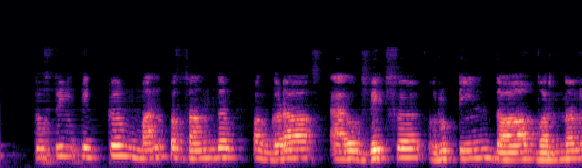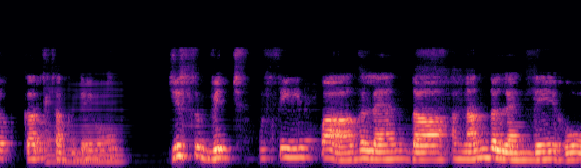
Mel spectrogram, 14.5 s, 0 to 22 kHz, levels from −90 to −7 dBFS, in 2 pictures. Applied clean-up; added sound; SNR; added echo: neural mask model DeepFilterNet 3.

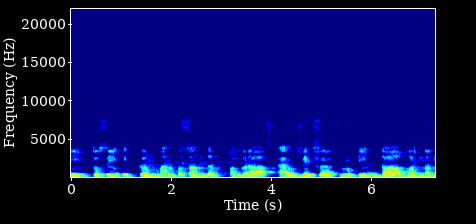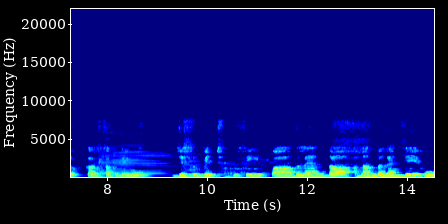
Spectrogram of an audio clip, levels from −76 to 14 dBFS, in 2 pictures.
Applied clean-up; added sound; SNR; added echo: classical method WPE with log-MMSE.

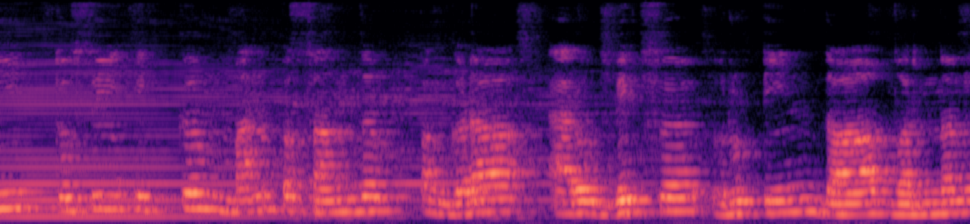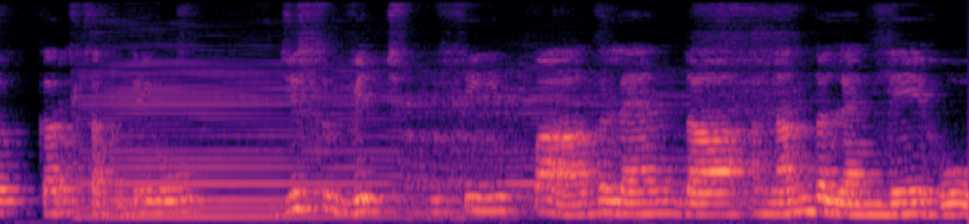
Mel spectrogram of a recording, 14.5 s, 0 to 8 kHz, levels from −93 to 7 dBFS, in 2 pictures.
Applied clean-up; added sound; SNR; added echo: none; Bowed string instrument; 16 dB; reverberation time 0.6 s.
